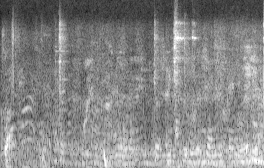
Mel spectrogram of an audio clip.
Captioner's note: dishes clattering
